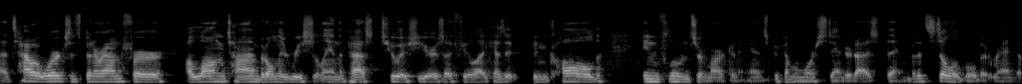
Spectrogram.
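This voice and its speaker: A man talking very fast, with hardly any pauses. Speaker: entrepreneur and show host giving a talk. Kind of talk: online presentation. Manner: casual, many fillers and repetitions.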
